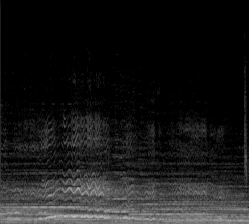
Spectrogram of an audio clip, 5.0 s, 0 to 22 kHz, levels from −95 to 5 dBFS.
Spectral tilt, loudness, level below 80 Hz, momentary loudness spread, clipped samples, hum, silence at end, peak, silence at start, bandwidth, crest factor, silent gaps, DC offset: -4.5 dB/octave; -32 LUFS; -56 dBFS; 10 LU; under 0.1%; none; 0 s; -16 dBFS; 0 s; 11.5 kHz; 16 dB; none; under 0.1%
